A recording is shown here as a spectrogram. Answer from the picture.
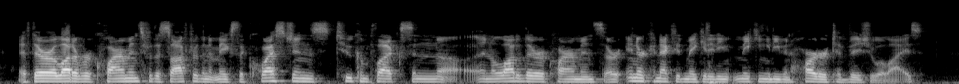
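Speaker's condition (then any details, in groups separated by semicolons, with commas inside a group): No condition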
